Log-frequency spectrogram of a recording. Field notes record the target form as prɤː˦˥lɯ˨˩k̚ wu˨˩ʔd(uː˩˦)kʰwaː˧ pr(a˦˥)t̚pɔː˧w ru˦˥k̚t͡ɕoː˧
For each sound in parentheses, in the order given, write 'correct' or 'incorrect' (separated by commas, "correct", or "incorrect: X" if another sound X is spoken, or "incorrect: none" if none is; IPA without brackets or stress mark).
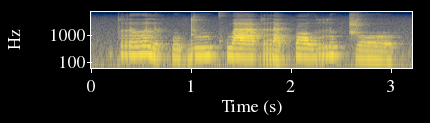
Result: incorrect: uː˦˥, incorrect: a˨˩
